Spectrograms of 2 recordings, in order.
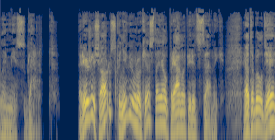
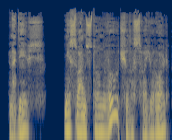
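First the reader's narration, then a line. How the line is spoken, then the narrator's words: Whispered. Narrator (Russian): прошептала миссис Мэрбл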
